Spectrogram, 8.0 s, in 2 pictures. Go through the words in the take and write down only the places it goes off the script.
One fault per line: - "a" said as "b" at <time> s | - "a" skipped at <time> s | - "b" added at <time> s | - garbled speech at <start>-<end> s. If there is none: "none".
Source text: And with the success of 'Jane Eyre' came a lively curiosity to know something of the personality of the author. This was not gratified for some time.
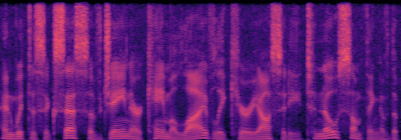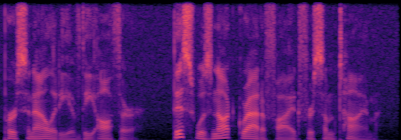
none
